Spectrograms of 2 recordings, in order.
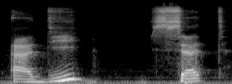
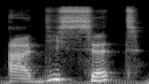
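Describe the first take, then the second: First: Dix-sept very slow, dis-set, no p; very slow model phrase. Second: Dix-sept said dis-set, the p silent; slow model phrase. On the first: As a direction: stretch dix-sept even more, p silent. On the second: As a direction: draw out dix-sept without the p. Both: Shown as a demonstration. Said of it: "P لا ينطق هنا".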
